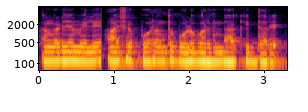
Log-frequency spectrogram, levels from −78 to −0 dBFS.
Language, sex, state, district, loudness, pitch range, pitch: Kannada, male, Karnataka, Bidar, -14 LUFS, 120-125 Hz, 120 Hz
